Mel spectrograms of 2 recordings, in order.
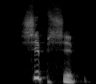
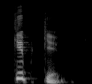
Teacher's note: These are all on the middle line, and then when they change tone, they jump to the top line and become eighth tone, high stop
